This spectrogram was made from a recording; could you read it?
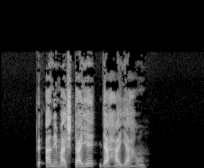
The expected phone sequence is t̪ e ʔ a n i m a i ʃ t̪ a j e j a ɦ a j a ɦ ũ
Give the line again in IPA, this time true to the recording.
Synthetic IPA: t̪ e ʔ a n i m a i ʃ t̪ a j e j a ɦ a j a ɦ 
